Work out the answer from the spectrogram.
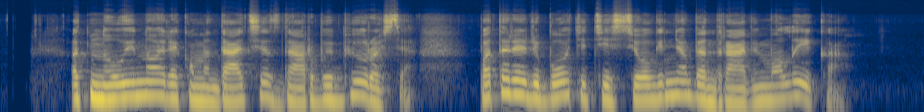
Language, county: Lithuanian, Panevėžys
